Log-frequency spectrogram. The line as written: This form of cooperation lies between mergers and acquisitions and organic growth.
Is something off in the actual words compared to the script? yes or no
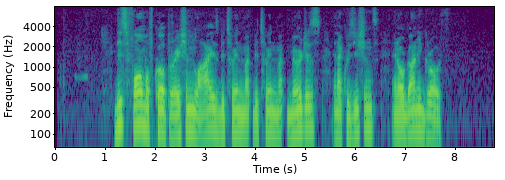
yes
